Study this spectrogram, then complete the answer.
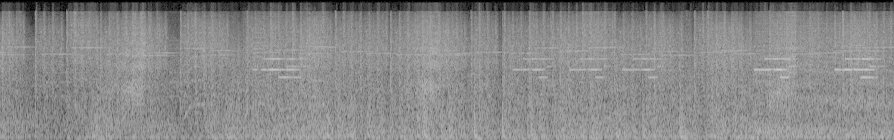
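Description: Rapid gunfire from an arcade machine in Arcade Paradise rattles continuously over a dense, noisy backdrop, with high electronic beeps popping in and out.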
